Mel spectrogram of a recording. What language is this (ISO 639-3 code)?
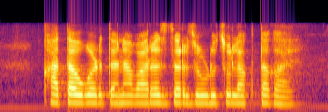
mar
